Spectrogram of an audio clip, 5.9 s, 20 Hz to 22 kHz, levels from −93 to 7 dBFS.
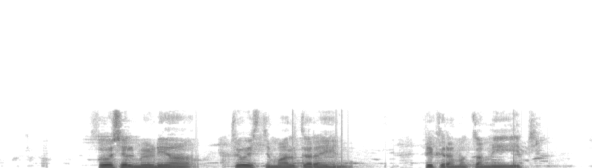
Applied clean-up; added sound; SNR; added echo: none; none; none; none.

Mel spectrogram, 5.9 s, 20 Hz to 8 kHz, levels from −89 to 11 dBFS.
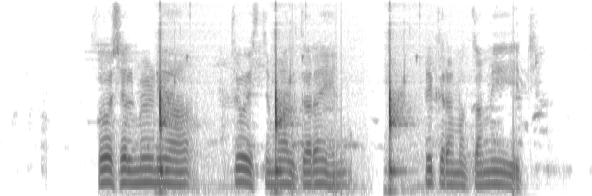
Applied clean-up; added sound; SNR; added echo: none; Raindrop / Drip; -3 dB; none.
